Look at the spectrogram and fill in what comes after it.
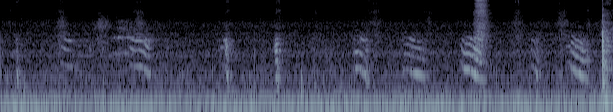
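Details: Newborn puppies cry in thin, high squeaky whimpers that slide downward, several overlapping in quick bursts about every half second, over a low steady hum with soft rustling and a few clicks.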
